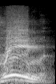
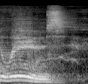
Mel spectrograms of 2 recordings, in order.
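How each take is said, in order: First: The name ends without an s sound. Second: The name ends with an s sound. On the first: The speaker calls it right. "It's Reem" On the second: The speaker calls it wrong. "it's not Diane Reems"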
